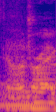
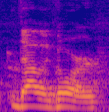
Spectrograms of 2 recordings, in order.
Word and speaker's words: Dalagor: Is Dalgar around? Dragonborn. What? Is Dalgar around? No, there is no Dalagar. Dalagor. Dalagor. Dalagor.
